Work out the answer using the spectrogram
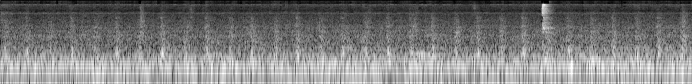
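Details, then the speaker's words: GE gas dryer with the gas valve just kicked on and ignition following: steady low tumbling rumble with soft loose thumps about once a second, no scraping or squeal; running normally. "Okay, the gas valve just kicked on. Let's watch. So just like the electric dryer, it spins, it spins, it spins."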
